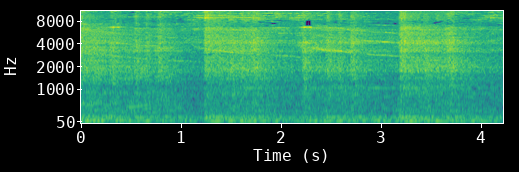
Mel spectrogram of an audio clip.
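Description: Money Link: The Great Immortals slot machine playing its bonus-feature music and sound effects, loud and busy, with a fresh surge about a second in and another about three seconds in.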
